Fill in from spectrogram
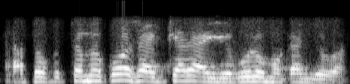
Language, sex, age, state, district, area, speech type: Gujarati, male, 45-60, Gujarat, Ahmedabad, urban, conversation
